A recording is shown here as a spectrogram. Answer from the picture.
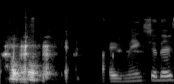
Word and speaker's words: Alycia: it's Alycia, not Alicia, right? Yes, if you hear anyone say Alycia, please correct them, because it is Alycia.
